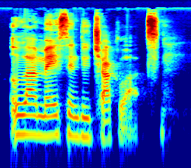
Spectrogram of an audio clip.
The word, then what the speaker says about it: La Maison du Chocolat: It's called Le Maison du Chocolat. Did I say that right? I would say La Maison du Chocolat. – I should go try to put a little more emphasis on the chocolates. I said that right. I'm trying to hate on me. – They don't say it. It ain't an E at the end.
